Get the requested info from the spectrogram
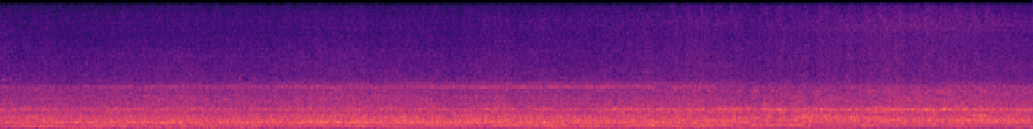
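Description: Diesel-electric multiple unit (KRDE) train built by PT INKA pulling into the platform, its diesel engine droning steadily with a faint high whine. It grows a little louder over the first few seconds.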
